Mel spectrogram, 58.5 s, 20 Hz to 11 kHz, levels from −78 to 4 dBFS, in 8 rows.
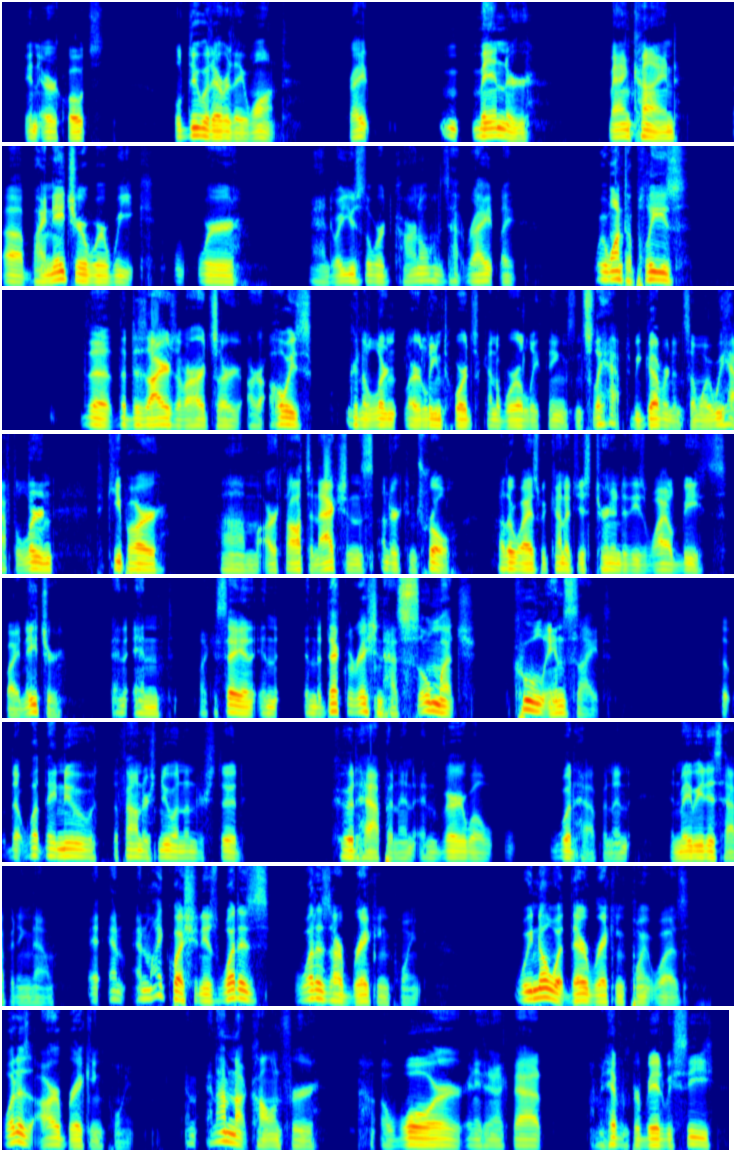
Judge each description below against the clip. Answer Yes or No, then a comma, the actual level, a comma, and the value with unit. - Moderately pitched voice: No, low, 100 Hz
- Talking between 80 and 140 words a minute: No, average, 175 wpm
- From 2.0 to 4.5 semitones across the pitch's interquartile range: Yes, average, 3.2 semitones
